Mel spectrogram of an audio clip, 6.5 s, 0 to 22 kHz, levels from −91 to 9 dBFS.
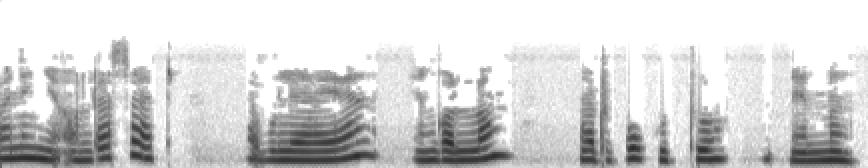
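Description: From start to finish the speech sounds dull and smeared, with nothing above about 9 kHz and a fizzy, warbling edge on sibilants. That's plainly audible AAC compression damage, likely from AAC-LC squeezed to a low bitrate, something around 32 kbps.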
